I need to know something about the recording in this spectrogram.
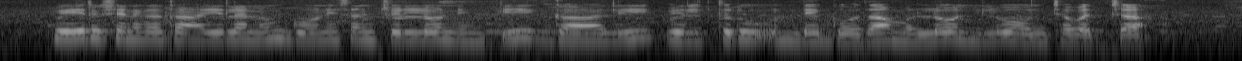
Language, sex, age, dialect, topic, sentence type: Telugu, female, 25-30, Central/Coastal, agriculture, question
